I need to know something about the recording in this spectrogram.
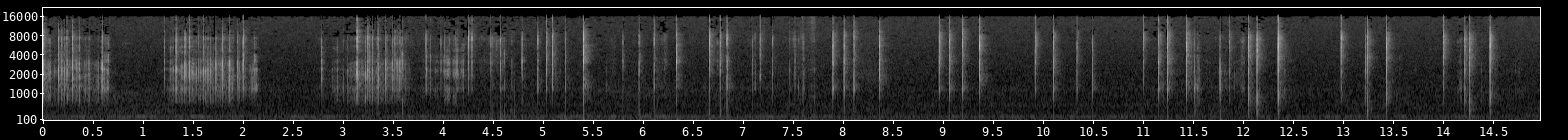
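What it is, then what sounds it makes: Plastic supplement bottle. Long nails scratch the ridged pink plastic screw cap of a small hollow plastic vitamin gummy bottle with a red label, then tap on its labeled side. Early on come short bursts of bright, rasping scratches, followed by a steady run of quick, sharp, high-pitched clicking taps that stop dead with no ring, over a faint low hum.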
